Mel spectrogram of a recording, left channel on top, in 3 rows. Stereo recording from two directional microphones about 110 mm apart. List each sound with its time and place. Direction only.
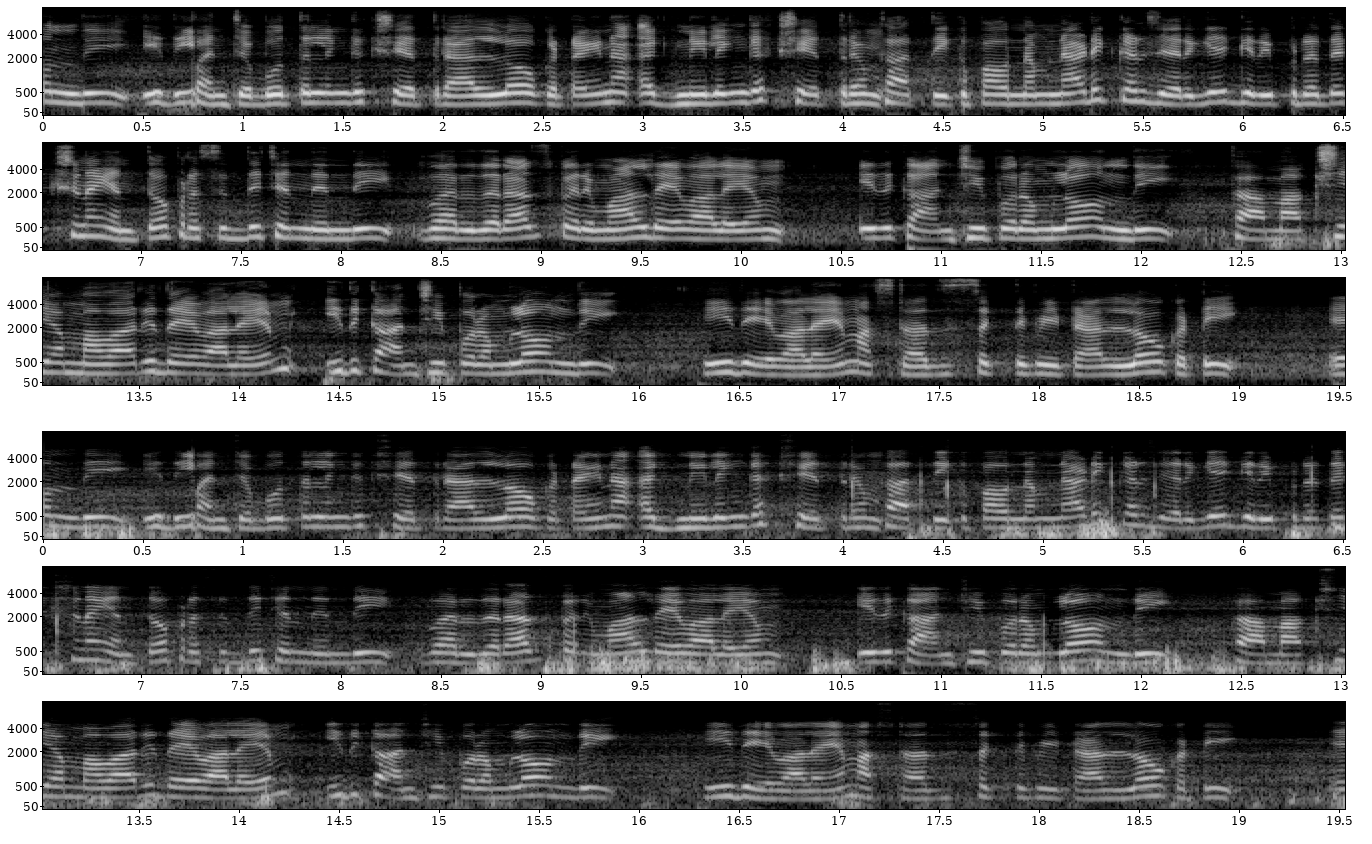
0.2 s a woman's voice: 40° left (ahead or behind)
4.2 s a woman's voice: 50° left (ahead or behind)
16.3 s a woman's voice: 40° left (ahead or behind)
